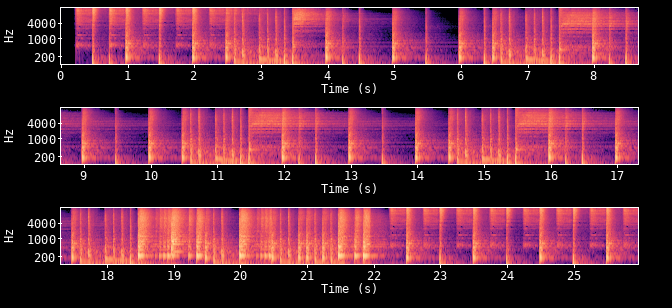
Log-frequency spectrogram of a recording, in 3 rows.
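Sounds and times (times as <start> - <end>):
drum: 0.2 - 25.9.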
